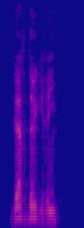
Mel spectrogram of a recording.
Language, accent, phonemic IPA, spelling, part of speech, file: French, France, /vɛʁ.də.ɡʁi/, vert-de-gris, noun, LL-Q150 (fra)-vert-de-gris.wav
- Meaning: verdigris (blue-green patina on copper and copper alloys)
